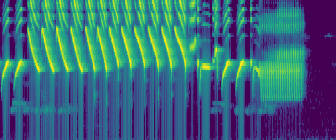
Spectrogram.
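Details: Canary singing to prompt other canaries to join in: a quick series of loud descending sweeps, about five per second, shifting to short chirps and ending in a flat buzzy rasp.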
